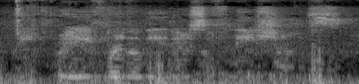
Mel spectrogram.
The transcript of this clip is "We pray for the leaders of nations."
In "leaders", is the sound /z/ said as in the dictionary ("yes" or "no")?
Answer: no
